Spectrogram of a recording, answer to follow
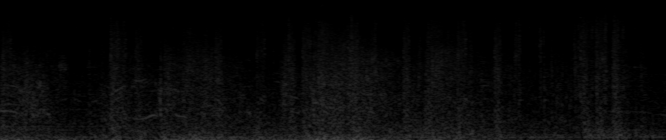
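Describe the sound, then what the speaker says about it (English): Springfield rifle shots in the RobZ Realism Mod, heard amid dense battlefield noise as overlapping bursts of gunfire and distant booms, with a voice talking over the din. "Feels like I hear a couple of Springfields."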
